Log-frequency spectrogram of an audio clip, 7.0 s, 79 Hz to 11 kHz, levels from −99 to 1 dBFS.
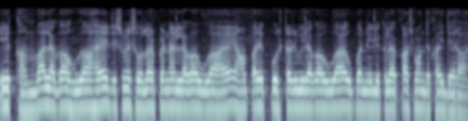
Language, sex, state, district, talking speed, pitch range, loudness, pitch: Hindi, male, Bihar, Madhepura, 230 wpm, 135-145 Hz, -20 LUFS, 140 Hz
